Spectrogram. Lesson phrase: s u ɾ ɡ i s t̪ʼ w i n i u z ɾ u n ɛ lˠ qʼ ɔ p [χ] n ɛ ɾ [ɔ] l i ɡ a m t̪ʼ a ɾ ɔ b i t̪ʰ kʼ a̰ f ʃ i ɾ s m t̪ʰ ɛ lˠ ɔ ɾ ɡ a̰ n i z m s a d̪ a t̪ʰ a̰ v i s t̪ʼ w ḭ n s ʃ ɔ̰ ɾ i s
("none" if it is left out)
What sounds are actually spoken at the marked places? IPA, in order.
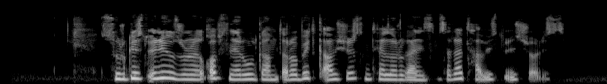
s, u

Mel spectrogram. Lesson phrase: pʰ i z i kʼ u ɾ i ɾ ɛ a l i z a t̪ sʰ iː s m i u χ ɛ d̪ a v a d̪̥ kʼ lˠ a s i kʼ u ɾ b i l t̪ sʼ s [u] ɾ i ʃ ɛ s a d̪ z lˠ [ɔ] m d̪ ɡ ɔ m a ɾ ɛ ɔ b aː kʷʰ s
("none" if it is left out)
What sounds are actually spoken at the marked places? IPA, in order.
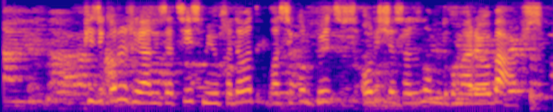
ɔ, ɔ

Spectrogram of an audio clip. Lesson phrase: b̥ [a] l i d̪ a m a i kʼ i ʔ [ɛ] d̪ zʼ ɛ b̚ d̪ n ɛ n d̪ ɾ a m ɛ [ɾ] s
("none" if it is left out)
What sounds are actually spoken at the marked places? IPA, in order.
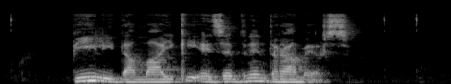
i, ɛ, ɾ

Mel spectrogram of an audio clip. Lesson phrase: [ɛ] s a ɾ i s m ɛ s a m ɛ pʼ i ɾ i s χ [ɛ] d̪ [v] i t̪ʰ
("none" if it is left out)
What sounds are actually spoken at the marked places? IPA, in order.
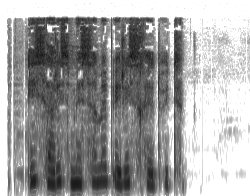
i, ɛ, w

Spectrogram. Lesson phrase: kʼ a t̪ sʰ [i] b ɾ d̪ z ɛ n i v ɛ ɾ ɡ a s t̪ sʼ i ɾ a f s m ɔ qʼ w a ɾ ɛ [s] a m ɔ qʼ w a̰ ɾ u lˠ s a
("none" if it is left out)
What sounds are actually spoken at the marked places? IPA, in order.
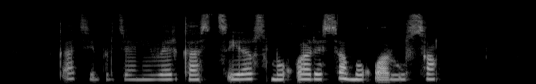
i, s

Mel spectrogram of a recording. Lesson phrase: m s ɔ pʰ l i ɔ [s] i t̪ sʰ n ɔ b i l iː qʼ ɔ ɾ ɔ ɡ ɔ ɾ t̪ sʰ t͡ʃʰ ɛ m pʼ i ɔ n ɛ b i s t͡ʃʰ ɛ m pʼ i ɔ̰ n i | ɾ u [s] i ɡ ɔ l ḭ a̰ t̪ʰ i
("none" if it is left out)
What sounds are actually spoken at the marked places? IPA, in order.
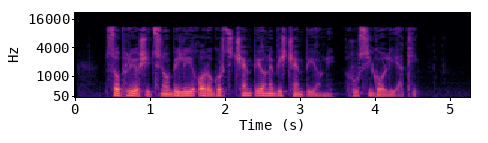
ʃ, s

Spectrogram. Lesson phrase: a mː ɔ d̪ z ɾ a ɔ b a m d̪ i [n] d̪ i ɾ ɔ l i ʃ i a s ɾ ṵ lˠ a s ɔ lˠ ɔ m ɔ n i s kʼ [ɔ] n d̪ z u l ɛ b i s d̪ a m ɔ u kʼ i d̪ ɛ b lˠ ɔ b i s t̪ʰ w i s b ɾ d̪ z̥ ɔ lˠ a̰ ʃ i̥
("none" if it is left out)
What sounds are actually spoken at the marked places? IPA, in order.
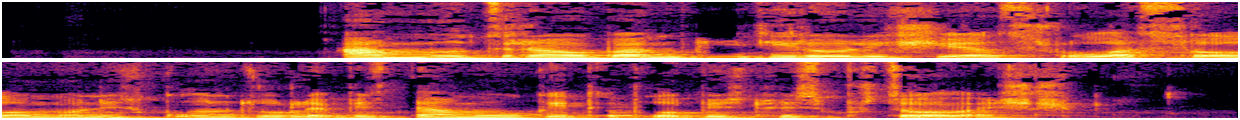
none, u

